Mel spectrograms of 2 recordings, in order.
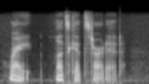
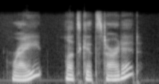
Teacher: you have to say it with a bit of a downward intonation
